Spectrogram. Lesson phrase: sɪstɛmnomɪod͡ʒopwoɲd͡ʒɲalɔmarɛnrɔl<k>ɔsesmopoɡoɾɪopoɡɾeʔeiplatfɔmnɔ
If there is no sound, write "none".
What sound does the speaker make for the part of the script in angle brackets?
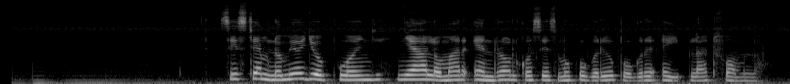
k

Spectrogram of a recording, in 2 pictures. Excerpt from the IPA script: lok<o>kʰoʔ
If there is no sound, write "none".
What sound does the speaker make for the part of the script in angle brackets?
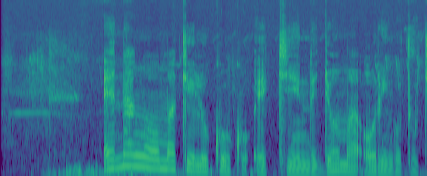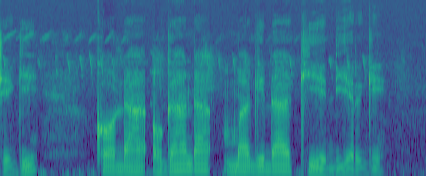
o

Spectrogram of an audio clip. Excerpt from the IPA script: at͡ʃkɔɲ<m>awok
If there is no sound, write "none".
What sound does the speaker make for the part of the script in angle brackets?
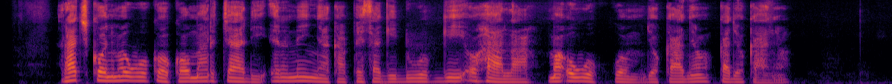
m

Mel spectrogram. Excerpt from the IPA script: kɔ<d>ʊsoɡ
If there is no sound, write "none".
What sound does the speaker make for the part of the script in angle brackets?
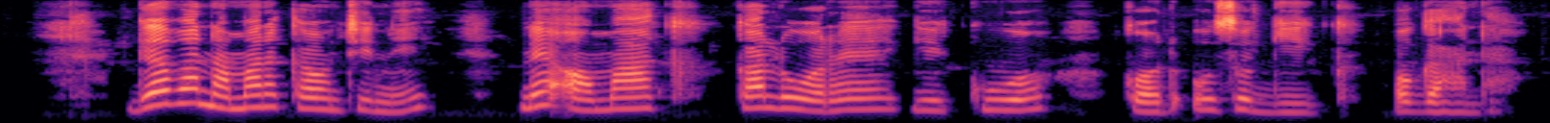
d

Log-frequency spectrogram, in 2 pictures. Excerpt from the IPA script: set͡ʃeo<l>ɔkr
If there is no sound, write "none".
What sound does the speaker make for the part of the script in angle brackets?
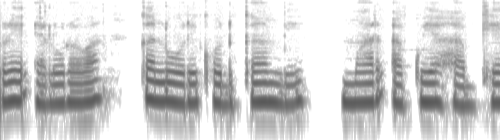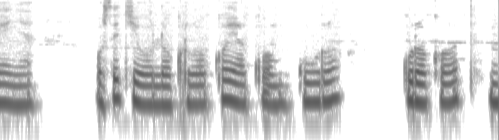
l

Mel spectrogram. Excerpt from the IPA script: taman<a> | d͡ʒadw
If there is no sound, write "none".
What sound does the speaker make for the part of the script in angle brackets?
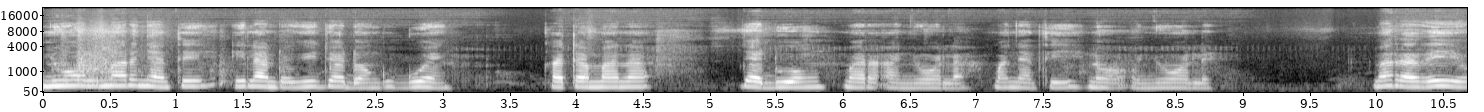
a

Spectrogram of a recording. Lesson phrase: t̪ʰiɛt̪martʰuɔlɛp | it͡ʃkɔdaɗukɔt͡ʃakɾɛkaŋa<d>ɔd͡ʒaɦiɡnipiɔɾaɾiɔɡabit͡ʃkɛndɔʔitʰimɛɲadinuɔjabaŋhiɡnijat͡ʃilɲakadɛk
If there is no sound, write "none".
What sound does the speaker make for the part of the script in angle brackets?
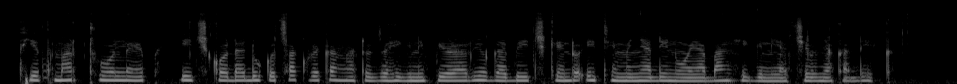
t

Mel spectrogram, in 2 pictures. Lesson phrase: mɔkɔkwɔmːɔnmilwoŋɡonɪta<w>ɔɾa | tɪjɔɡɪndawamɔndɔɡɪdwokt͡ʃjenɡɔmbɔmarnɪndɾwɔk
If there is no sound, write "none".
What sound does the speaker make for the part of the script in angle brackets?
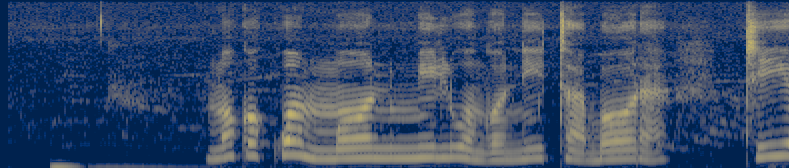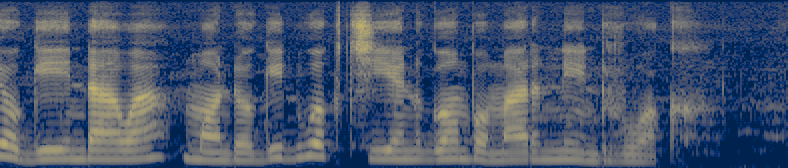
b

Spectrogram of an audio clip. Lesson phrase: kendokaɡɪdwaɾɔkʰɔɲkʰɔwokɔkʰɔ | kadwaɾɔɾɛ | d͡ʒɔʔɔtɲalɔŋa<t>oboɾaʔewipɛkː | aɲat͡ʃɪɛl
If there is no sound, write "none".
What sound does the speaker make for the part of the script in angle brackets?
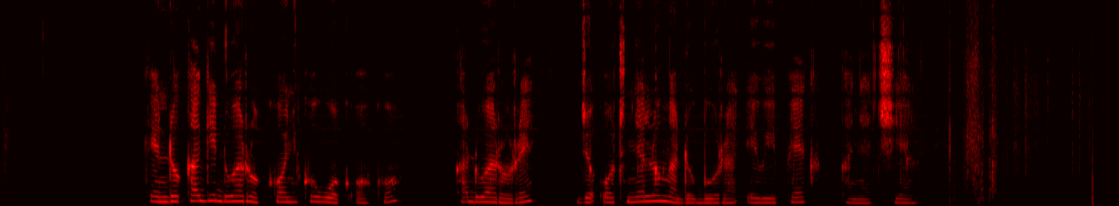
d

